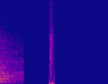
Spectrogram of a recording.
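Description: A soft click sounds once.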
